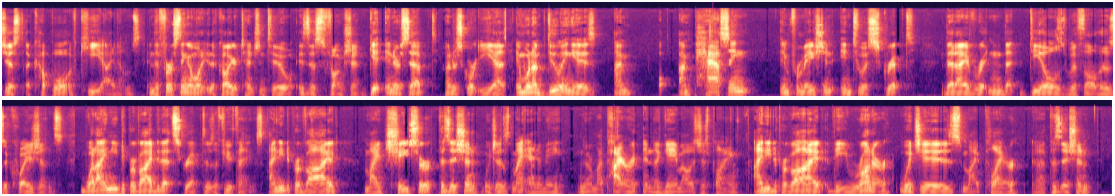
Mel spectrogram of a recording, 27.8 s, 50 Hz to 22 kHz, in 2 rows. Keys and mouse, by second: 2.4 click, 6.9 click, 17.2 click, 17.7 click, 23.0 click, 23.5 click.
